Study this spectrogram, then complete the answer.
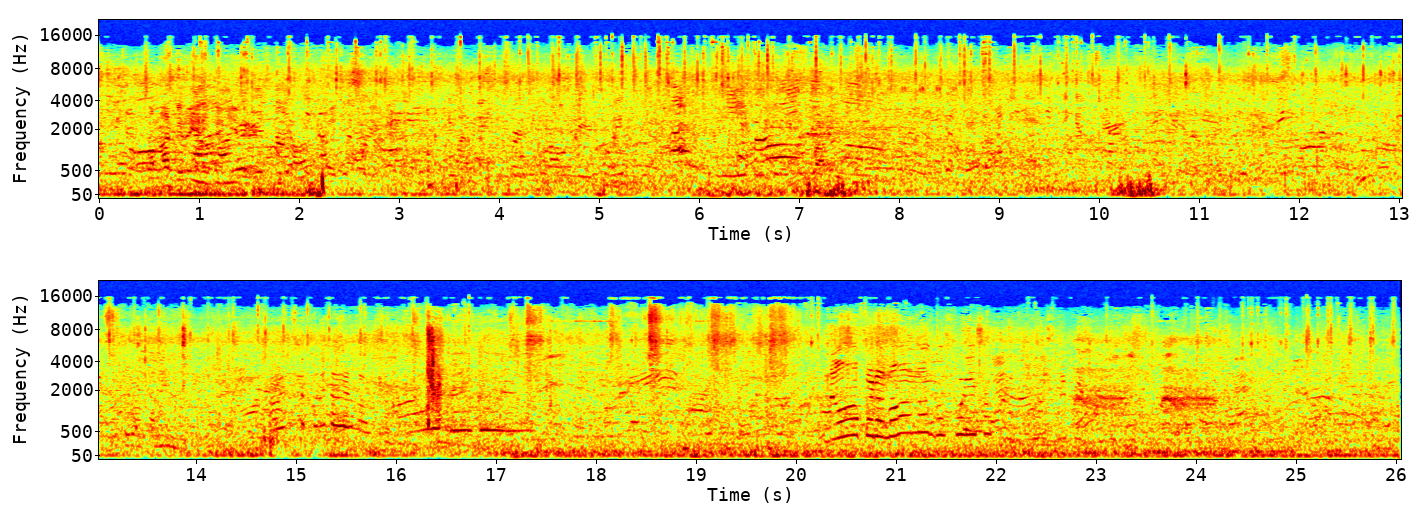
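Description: Men and women chat casually nearby.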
